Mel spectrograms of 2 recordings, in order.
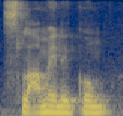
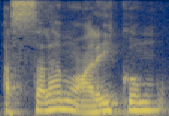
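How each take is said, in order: First: The greeting is clipped, with syllables slurred or dropped. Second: The greeting is said in full, every syllable clear. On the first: The speaker calls it wrong. "বিকৃত উচ্চারণে" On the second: The speaker calls it right. "এভাবে বিশুদ্ধ উচ্চারণে"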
